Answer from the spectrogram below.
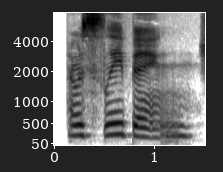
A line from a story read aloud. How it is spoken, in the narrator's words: she groans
